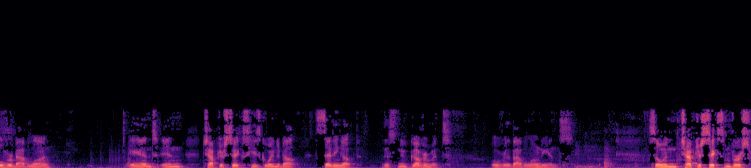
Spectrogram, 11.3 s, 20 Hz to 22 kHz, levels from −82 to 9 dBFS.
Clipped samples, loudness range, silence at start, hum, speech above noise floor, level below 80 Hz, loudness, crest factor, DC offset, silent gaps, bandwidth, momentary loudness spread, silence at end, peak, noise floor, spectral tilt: under 0.1%; 7 LU; 0 s; none; 25 dB; -50 dBFS; -23 LUFS; 22 dB; under 0.1%; none; 8 kHz; 22 LU; 0 s; -2 dBFS; -48 dBFS; -4.5 dB/octave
